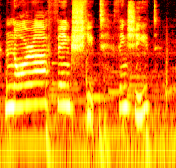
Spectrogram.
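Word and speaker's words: Fingscheidt: able to pronounce nora think sheet think sheet thinking sheet is right think sheet f i n g s c h d think sheet yanora think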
